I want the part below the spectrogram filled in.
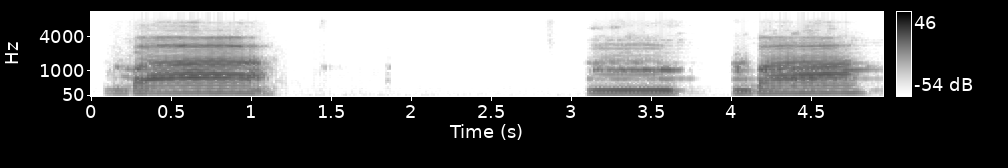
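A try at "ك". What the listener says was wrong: বা নই, বা ঠিক এমন আকৃতি থেকে আসে, এখানে উপরের দিকে একটু বেকার ডিজাইন রয়েছে, ঠিক এমন। কাফ।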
